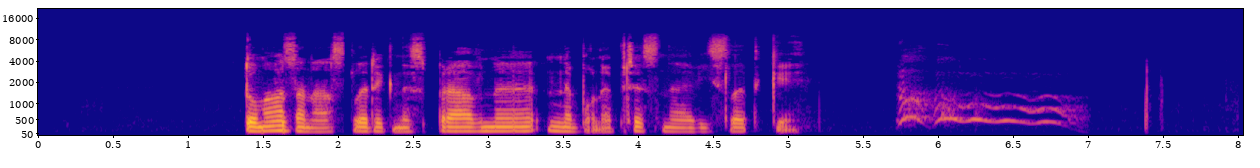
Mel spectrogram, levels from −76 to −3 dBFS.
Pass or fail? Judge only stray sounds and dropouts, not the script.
fail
